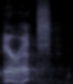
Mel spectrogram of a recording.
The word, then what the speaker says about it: eretz: Eretz is pronounced kind of like ferrets, but without the F there.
